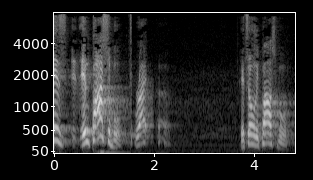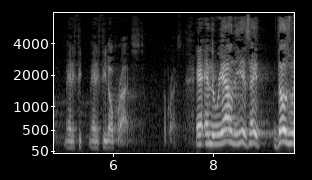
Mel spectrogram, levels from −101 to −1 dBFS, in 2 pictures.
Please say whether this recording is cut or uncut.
cut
